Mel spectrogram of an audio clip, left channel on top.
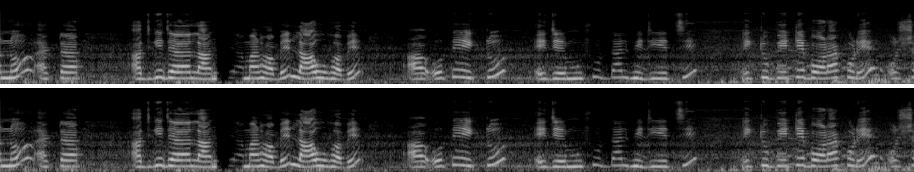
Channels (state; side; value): identical; both; correlation 1.00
